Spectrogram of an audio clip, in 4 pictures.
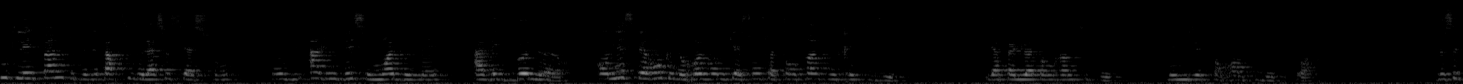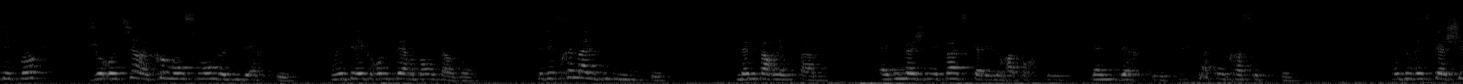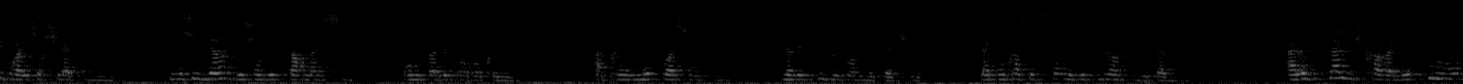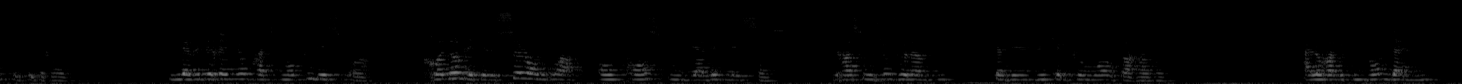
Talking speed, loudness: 165 wpm, -51 LUFS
